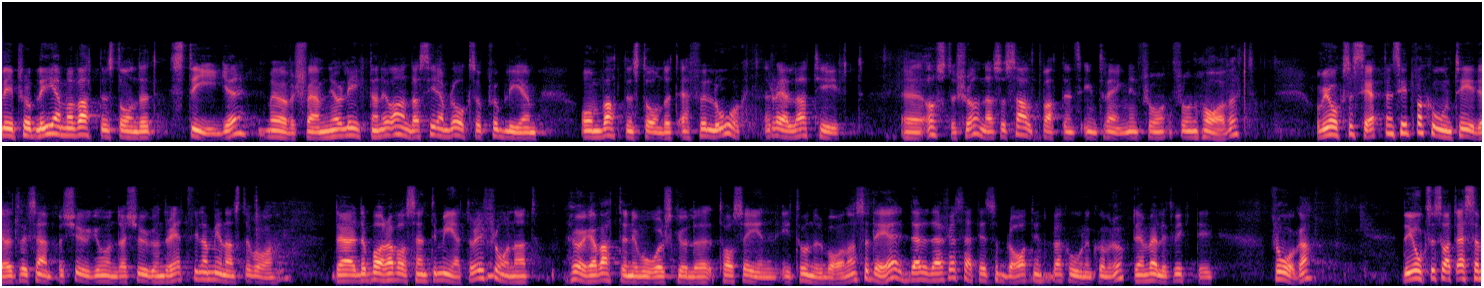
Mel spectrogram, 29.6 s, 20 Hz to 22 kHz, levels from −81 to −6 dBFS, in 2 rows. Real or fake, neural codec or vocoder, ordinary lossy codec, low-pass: fake; codec, 16 kHz, 2 kbps, X-Codec, WavLM features, trained on Multilingual LibriSpeech; none; none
